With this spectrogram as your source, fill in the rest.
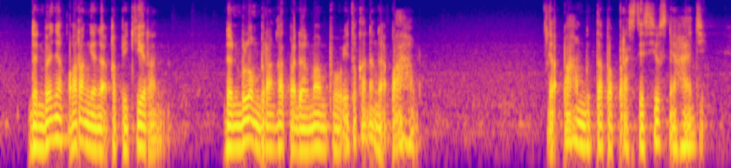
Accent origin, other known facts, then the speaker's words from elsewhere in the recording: Makassar, South Sulawesi, Indonesia; usia 60 tahun. Kita orang Makassar 39 tahun.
